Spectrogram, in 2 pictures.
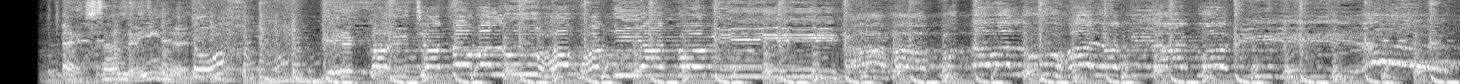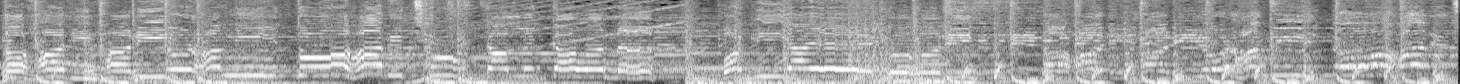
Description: bhojpuri romantic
